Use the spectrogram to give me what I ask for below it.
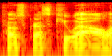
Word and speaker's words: PostgreSQL: You know, like the fact that we pronounce it PostgreSQL, I believe that's at least one of the canonical pronunciations, you know, that is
